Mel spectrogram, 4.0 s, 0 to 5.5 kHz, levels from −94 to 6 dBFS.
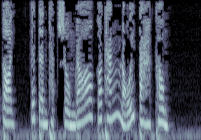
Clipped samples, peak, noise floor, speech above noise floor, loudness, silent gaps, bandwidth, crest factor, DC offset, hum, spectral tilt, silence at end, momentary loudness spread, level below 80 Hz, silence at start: under 0.1%; 0 dBFS; -45 dBFS; 28 dB; -18 LUFS; none; 5.4 kHz; 18 dB; under 0.1%; none; -5 dB/octave; 0.65 s; 7 LU; -34 dBFS; 0.05 s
